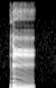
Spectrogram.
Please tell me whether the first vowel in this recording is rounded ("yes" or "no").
no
